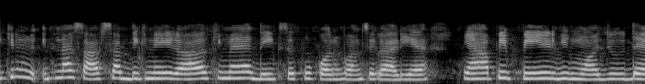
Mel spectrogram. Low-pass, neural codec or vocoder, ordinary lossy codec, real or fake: 7.2 kHz; codec, 16 kHz, 4.8 kbps, FACodec; none; fake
